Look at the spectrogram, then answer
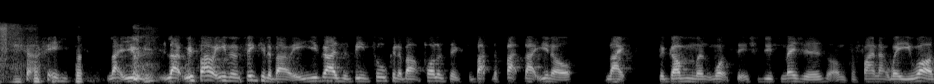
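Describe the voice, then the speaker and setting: Talking very fast, a man with a fairly high voice uses ordinary pitch variation. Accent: London. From London, Hackney. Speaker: local councillor and charity chief executive. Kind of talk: virtual event discussion.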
